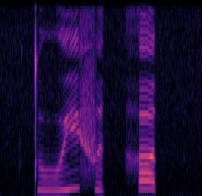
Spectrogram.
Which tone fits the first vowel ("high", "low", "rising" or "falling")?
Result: rising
